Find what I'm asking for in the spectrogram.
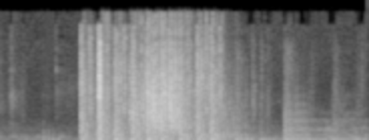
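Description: Rapid bursts of AK rifle fire from the survival video game Rust, a loud, dense automatic volley starting after a brief quiet moment and continuing with another burst near the end.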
